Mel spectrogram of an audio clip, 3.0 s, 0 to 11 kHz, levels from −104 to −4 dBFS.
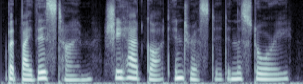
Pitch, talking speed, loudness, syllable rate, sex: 210 Hz, 220 wpm, -19 LUFS, 5.5 syllables/s, female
